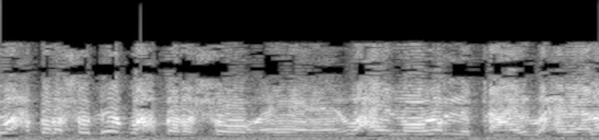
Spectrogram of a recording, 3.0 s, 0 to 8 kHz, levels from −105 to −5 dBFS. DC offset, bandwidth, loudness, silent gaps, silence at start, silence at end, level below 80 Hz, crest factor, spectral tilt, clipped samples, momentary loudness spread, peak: under 0.1%; 5.8 kHz; -15 LUFS; none; 0 s; 0 s; -48 dBFS; 16 dB; -5.5 dB/octave; under 0.1%; 5 LU; 0 dBFS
